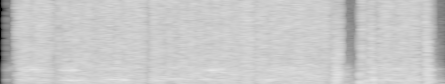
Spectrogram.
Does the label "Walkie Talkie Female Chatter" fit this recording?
Yes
